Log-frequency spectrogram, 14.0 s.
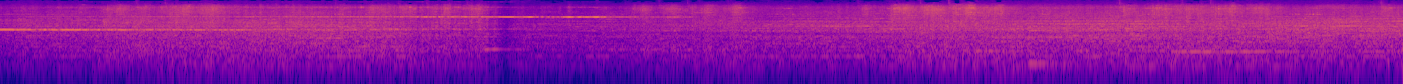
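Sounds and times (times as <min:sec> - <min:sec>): thin high wheel squeal: 0:00.0 - 0:07.5
steel wheels rolling on rail: 0:00.0 - 0:14.0.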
